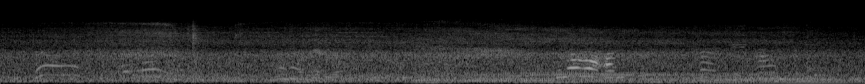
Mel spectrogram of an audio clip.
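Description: City street ambience: traffic running steadily, with indistinct voices of people nearby that are loudest about six seconds in.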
